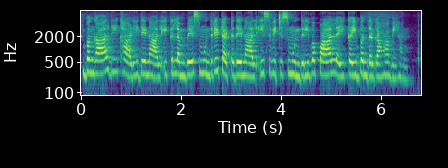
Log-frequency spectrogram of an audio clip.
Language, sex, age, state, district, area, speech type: Punjabi, female, 18-30, Punjab, Gurdaspur, urban, read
